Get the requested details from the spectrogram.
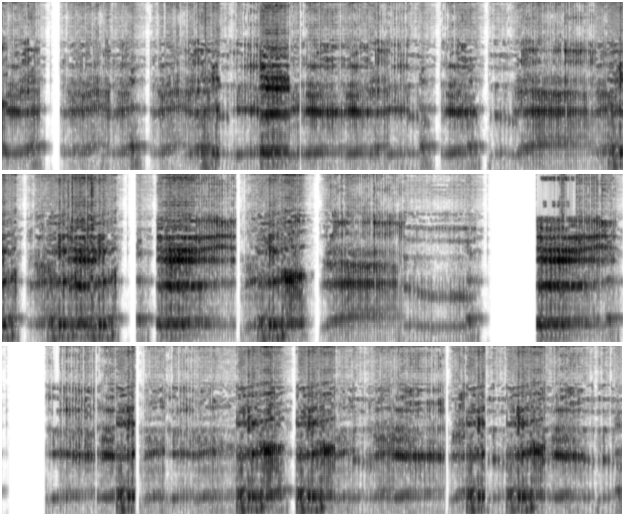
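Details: A long run of loud, deep, repeated belches with brief pauses between them; voluntary burping.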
